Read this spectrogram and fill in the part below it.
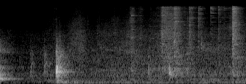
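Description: Amra (hog plum) pickle being stirred in a pan, with a few soft scrapes and light clinks of a utensil against the metal, spaced irregularly and close by, with no talk.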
